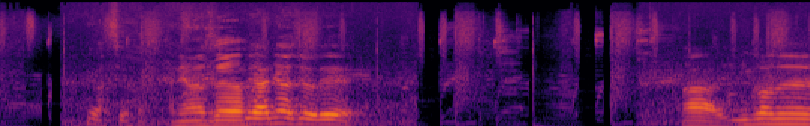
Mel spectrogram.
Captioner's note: speaking foreign language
